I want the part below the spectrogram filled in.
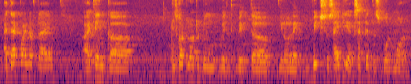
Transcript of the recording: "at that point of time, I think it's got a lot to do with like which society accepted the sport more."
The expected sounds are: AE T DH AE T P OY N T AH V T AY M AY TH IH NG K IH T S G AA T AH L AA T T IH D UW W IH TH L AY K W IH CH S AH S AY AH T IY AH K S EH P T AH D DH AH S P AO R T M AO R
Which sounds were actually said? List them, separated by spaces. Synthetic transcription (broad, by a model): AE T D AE T P OY N T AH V T AY M AY T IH NG K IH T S G AA T AH L AA T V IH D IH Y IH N L AY K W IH CH S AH S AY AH T IY AH K S EH P T AH D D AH S P AO R T M AO R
